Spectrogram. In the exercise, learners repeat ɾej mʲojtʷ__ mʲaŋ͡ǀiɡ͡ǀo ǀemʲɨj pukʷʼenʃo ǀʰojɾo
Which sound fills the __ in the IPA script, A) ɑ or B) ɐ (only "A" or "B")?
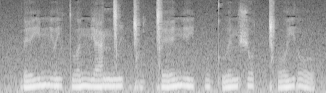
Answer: B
